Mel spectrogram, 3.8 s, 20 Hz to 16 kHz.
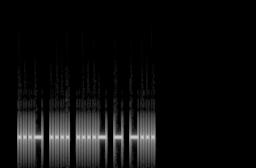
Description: Morse code, heard as a keyed tone, about 30 wpm, 700 Hz. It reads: VH4TB
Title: Five Challenging Letter-Number Combinations 30wpm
